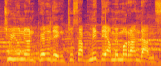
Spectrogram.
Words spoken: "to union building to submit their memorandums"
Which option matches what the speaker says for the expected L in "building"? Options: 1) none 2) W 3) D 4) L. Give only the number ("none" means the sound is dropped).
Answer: 4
